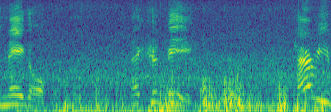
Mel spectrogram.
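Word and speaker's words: Neagele: an entryway to uh I don't know how to pronounce that street in a Glee and the Gale something like that n-e-a-g-e-l-e okay my wife says Nagel that could be however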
